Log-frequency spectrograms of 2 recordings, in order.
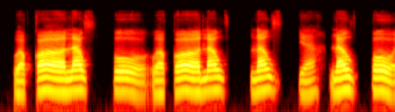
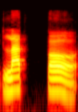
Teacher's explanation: taknya dihilangkan dia melebur sempurna langsung masuk ke to berarti harus segera menaikkan pangkal lidah dan melengketkan tengah lidah ke langit-langit atas. Sebab huruf po itu dia punya isti'la dan juga punya sifat itbaq ya. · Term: idgham mutajanisain sogir kamil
